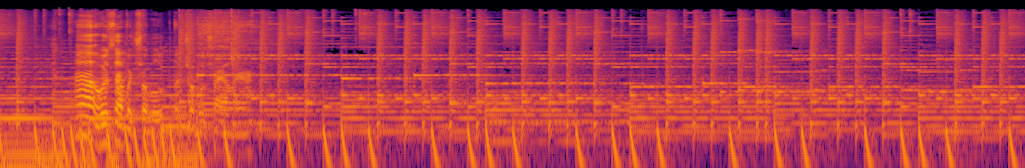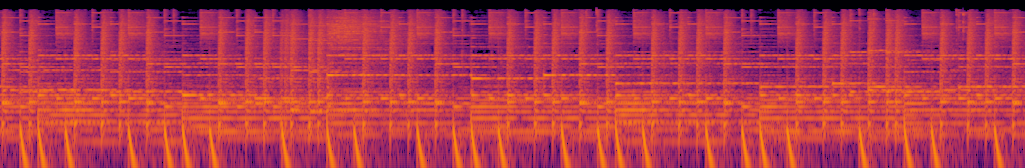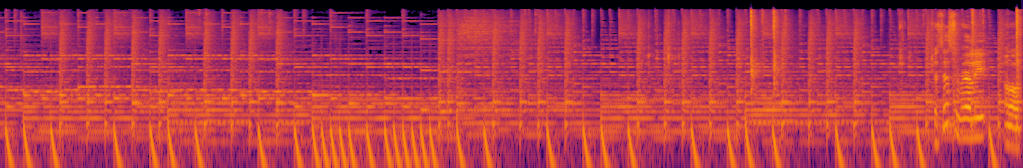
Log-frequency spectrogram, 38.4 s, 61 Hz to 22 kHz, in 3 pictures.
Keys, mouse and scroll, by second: 0.8 click, 1.2 Tab, 2.8 KP_7, 3.4 z, 5.0-5.6 scroll up 3, 5.8 scroll down 1, 7.9 g, 11.7 shift+middle click, 12.4-13.7 shift+middle drag, 14.6 shift+middle click, 16.4 middle click, 18.5 s, 21.1 g, 24.0 z, 25.4 shift+middle click, 26.0 scroll down 1, 26.4 middle click, 26.9 middle click, 28.1 click, 28.9 shift+click, 29.3 middle click, 30.0-31.7 shift+middle drag, 32.2 shift+click, 33.7 s, 36.9 s.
